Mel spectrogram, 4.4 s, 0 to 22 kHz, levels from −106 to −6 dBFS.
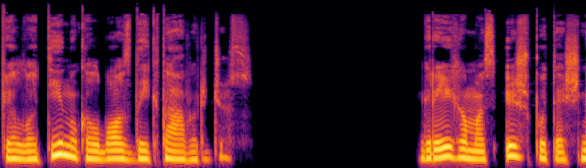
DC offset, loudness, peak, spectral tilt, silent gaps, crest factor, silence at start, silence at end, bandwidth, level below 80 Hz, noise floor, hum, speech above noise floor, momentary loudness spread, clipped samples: under 0.1%; -19 LUFS; -4 dBFS; -6.5 dB/octave; 1.89-3.12 s; 16 dB; 0 s; 0 s; 16.5 kHz; -68 dBFS; under -90 dBFS; none; over 72 dB; 13 LU; under 0.1%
